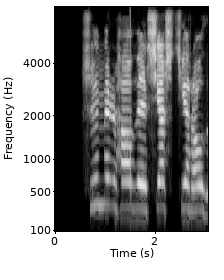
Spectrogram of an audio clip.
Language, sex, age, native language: Icelandic, male, 7, Icelandic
